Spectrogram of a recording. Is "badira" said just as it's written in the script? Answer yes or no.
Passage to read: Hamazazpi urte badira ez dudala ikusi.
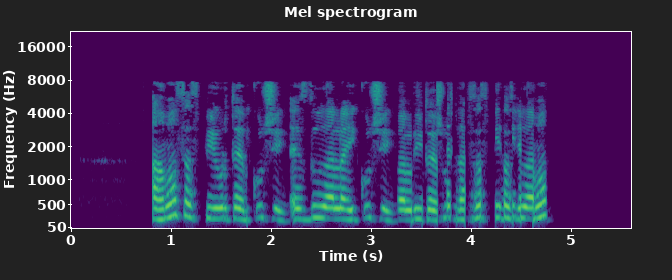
no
